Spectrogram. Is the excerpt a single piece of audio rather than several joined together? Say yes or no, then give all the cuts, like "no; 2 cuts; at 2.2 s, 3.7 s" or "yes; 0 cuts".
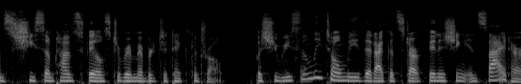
no; 1 cut; at 1.9 s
